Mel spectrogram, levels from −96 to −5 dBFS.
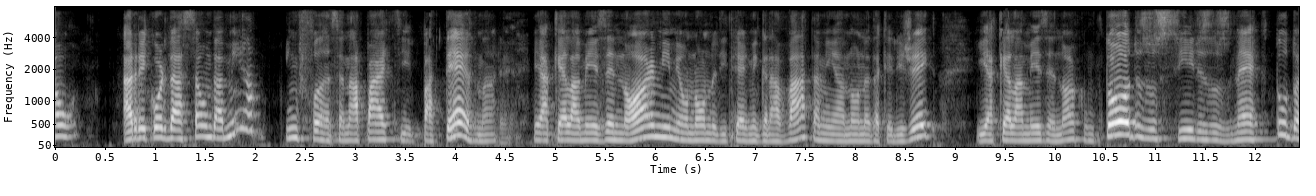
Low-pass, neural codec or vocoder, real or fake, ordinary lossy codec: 7.2 kHz; codec, 16 kHz, 4.8 kbps, FACodec; fake; AAC, 48 kbps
